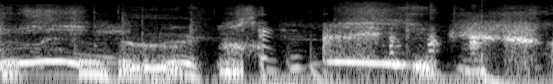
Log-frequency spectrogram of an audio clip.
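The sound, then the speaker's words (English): A person vocally imitates the wheezing, groaning materialization sound of the TARDIS, a time-travelling police box, with two long rising-and-falling grinding swells, loud, with no words spoken. “Yo, can um, we make the TARDIS sound in there?”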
